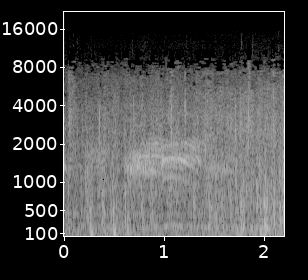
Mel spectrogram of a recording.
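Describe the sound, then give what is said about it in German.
A flock of crows cawing loudly, a dense, continuous harsh clamor with one drawn-out call standing out near the middle. “Lautes Gekrächze. Ein Schwarm Krähen, der plötzlich vom Himmel zu fallen schien.”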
